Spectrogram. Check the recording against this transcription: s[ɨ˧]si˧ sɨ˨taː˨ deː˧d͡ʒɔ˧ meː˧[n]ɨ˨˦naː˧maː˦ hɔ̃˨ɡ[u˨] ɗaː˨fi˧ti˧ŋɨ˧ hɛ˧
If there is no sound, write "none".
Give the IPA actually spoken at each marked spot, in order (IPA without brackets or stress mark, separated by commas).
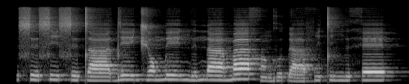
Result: ɨ˧, ŋ, u˨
